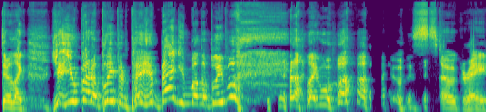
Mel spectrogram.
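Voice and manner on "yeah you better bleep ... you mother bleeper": put-on very high-pitched yelling. Retelling two guys behind him joining the phone call, retelling guys yelling. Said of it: "they start yelling into the".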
